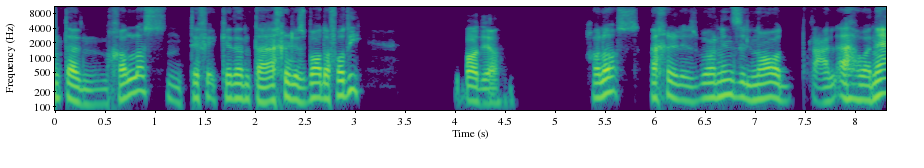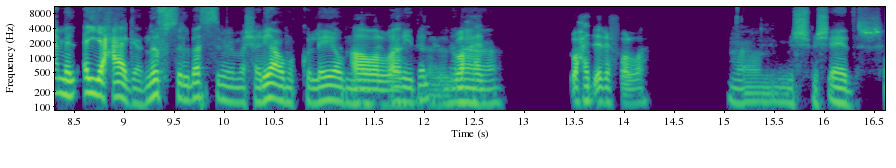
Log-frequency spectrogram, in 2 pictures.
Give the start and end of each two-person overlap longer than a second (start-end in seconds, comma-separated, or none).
11.3-12.7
